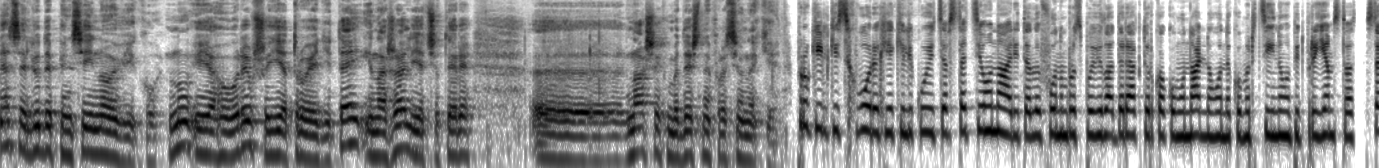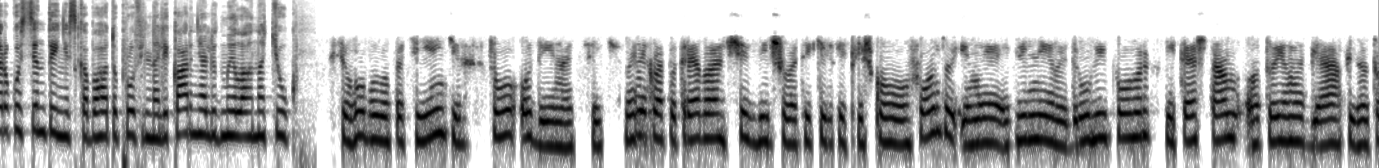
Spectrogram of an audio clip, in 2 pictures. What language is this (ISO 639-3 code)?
ukr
